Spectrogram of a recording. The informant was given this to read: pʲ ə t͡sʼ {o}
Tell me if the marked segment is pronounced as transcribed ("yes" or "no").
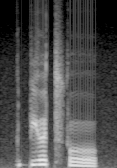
yes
